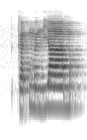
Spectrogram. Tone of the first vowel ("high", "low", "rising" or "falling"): rising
